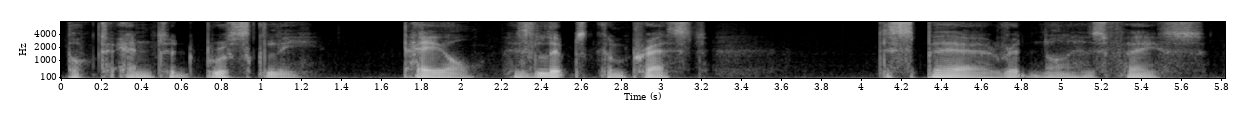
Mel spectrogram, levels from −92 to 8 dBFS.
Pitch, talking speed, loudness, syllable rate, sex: 90 Hz, 135 wpm, -21 LUFS, 5.0 syllables/s, male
